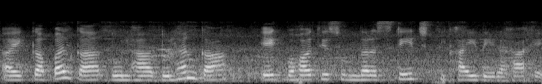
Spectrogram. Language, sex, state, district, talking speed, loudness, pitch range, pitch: Hindi, female, Madhya Pradesh, Dhar, 155 wpm, -16 LUFS, 205-225 Hz, 210 Hz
